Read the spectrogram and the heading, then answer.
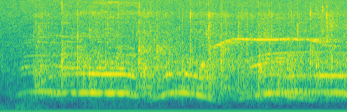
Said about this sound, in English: I see a lot of women clapping now, not many men. I'm a little worried here. Come on now. Let's try it again.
